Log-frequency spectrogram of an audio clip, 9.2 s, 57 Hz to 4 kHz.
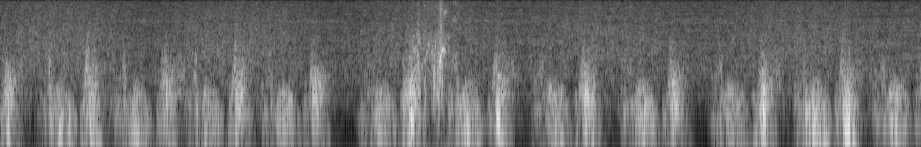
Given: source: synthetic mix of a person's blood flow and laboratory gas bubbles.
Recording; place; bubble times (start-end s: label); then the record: Doppler ultrasound of blood flow; precordium
4.02-4.58 s: bubbles
From the record:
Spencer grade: 1 (occasional bubble signal discernible with the cardiac motion signal, with majority of cardiac periods free of bubbles); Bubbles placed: anywhere in the cardiac cycle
